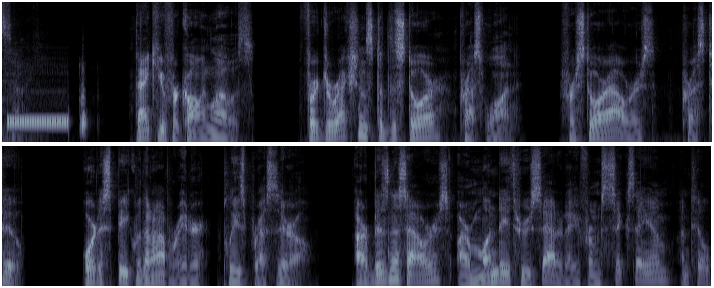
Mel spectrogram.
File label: narration; lowes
